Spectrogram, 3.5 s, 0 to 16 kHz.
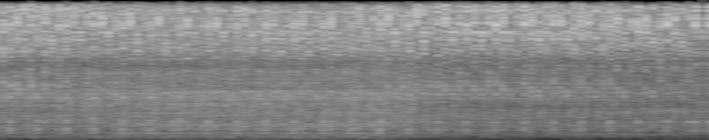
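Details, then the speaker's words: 2011 Hyundai Solaris G4FC, 166k mileage, 15°C outside: no knock when cold, but at 58°C coolant and about 900 rpm idle a light, even ticking knock about three times a second emerges from the top end; owner suspects piston slap or tight valve clearances. "начал появляться стук сейчас вот он появляется стук с прогревом становится отчётливый [аплодисменты] доносится откуда-то сверху"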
